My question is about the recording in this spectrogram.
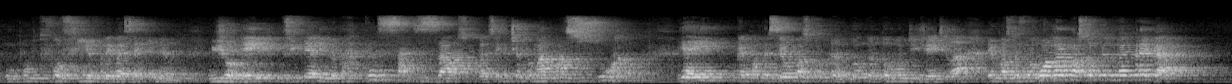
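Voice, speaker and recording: A male preacher from Brazil telling a testimony in a sermon, acting out dialogues with lively storytelling. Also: a little high, quick pace. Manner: animated storytelling, quoting God and people in dialogue. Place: large church. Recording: echoey church hall from far off.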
